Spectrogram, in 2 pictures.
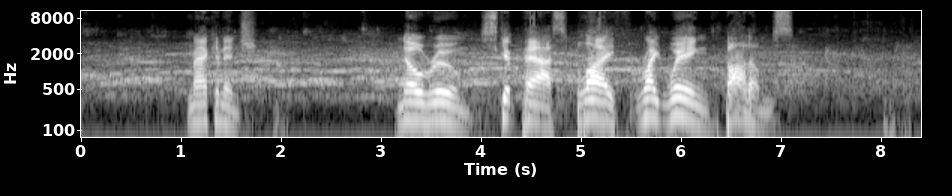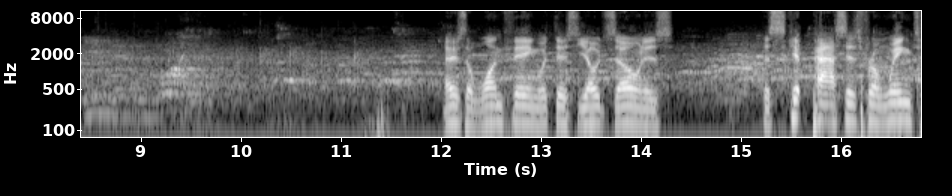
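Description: Basketball shoes squeak sharply on a wooden court.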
